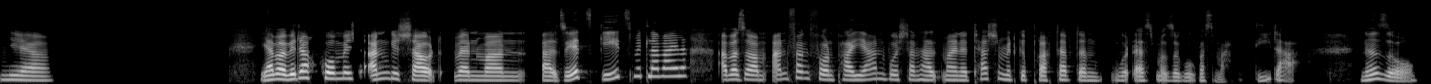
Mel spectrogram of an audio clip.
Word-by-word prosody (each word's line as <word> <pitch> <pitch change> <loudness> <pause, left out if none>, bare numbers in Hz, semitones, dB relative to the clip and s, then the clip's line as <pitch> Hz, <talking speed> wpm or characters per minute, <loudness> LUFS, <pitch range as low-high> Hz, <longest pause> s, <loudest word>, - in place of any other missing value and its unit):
Ja. 200 -3 -1 2.1
Ja, 215 +2 +6
man 240 -1 +9
wird 240 - +8
auch 305 0 +5
komisch 270 -1 +4
angeschaut, 230 -5 +4
wenn 200 0 +1
man 195 -1 0
also 190 0 0
jetzt 300 +4 +2
geht's 275 +12 -3
mittlerweile, 380 0 +1 0.3
aber 225 +1 +2
so 230 +1 -1
am 215 -1 +1
Anfang, 280 +4 -3
von 225 -5 -1
'n 210 - -14
paar 215 -1 0
Jahren, 230 +4 -3
wo 225 - -3
ich 220 - -9
dann 215 0 -5
halt 200 -1 -3
meine 205 -2 -1
Taschen 255 +3 -6
mitgebracht 205 -2 -5
habe, 210 -1 -1
dann 185 -1 -5
wurde 190 -1 -8
erstmal 180 - -5
so, 175 -1 -5
ge 165 - -8
was 170 -1 -10
macht 125 +1 -18 0.2
die 190 +10 -10
da? - - -7 0.6
Ne? 225 +7 -1
So. 190 -2 -3
215 Hz, 170 wpm, -22 LUFS, 195-255 Hz, 2.1 s, man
